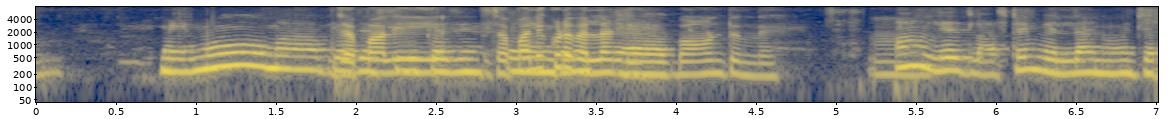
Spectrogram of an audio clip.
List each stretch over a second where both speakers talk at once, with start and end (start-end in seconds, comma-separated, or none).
none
